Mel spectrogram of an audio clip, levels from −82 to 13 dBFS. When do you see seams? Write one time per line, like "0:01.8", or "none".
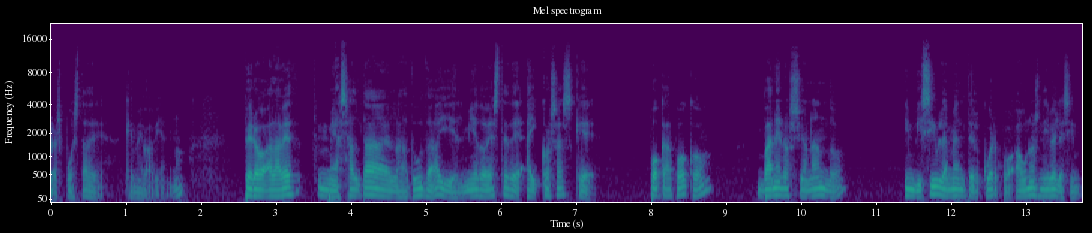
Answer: none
